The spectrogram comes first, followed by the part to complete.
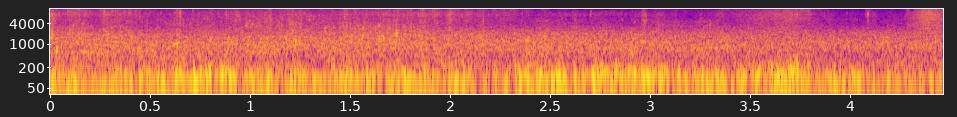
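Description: Wind buffeting the microphone: a gusting low rumble that rises and falls unevenly.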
